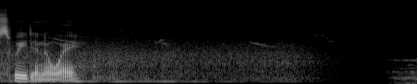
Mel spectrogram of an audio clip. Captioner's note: birds singing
